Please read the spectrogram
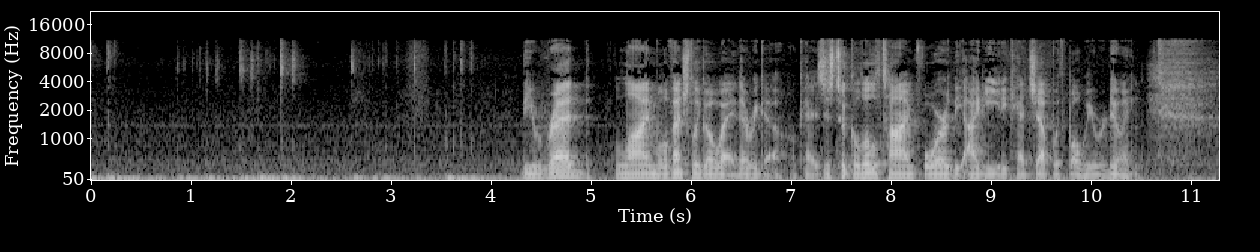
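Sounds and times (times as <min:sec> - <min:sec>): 
typing on a computer keyboard while writing code: 0:00.0 - 0:03.9
speech: 0:04.3 - 0:11.0.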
